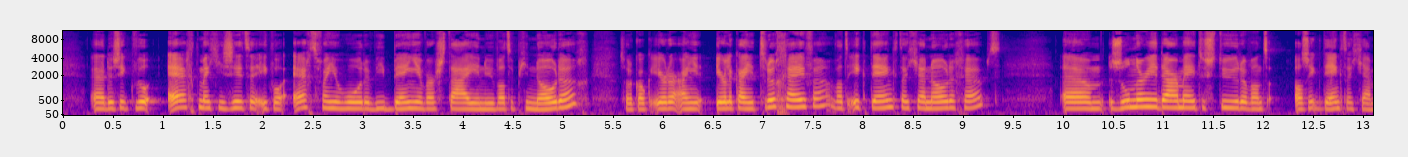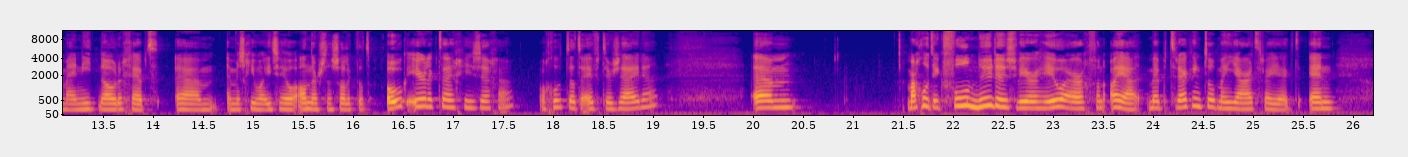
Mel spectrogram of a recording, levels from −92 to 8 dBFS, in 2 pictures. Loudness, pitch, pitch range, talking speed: -19 LUFS, 215 Hz, 200-240 Hz, 225 wpm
